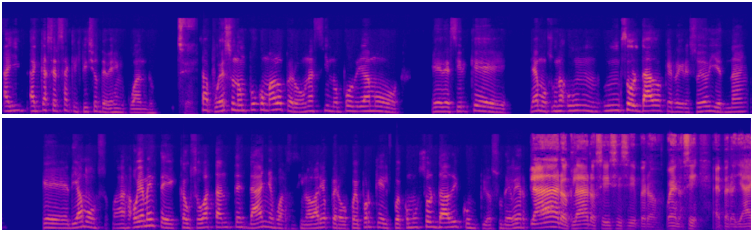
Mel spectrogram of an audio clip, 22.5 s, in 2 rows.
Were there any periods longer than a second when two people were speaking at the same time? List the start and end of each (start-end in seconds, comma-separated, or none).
none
